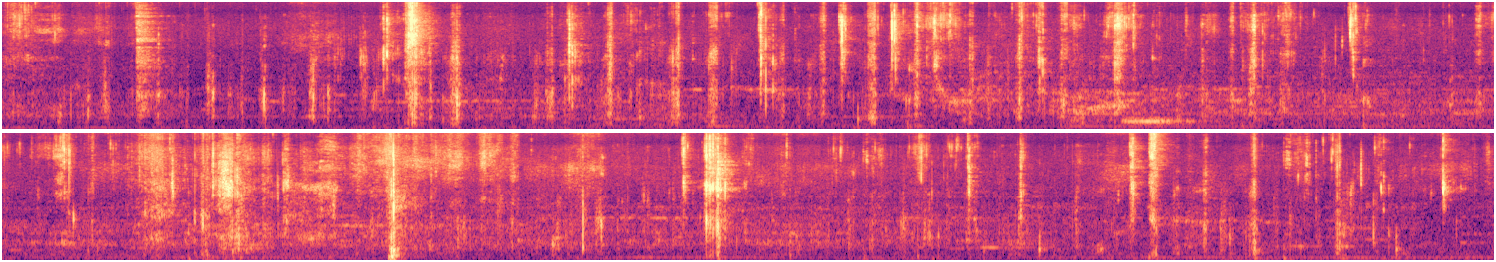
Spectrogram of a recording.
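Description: Close-miked eating sounds: chewing and lip smacks while eating mutton curry and rice by hand, heard as many short, sharp, wet clicks, with fingers working the rice on the plate.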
